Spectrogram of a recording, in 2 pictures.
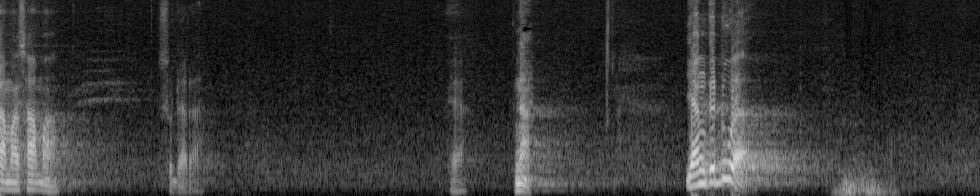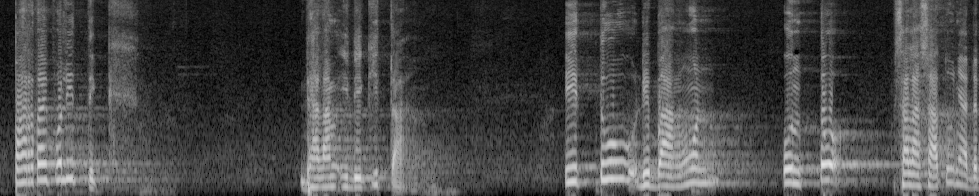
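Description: A middle-aged man speaks slowly and calmly into a microphone, in bursts with pauses, in a room with some echo.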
